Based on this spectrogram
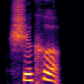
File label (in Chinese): "时刻", Chinese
